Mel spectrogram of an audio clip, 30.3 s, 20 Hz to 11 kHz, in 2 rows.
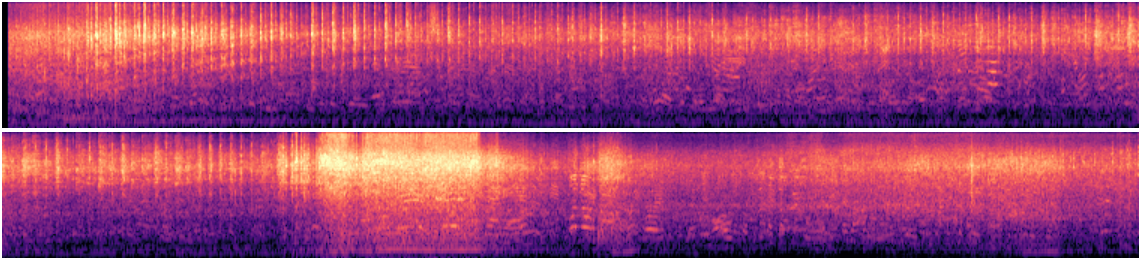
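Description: A vintage open-wheel racing car's engine running with a rapid pulsing exhaust, revved hard in the first seconds. About 19 seconds in it is revved loudly for two or three seconds as the car pulls away from the start, then fades.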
